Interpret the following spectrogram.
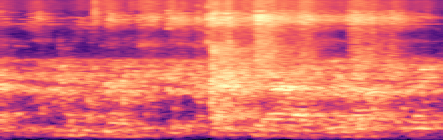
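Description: Men talking in conversation, close by in a room.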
